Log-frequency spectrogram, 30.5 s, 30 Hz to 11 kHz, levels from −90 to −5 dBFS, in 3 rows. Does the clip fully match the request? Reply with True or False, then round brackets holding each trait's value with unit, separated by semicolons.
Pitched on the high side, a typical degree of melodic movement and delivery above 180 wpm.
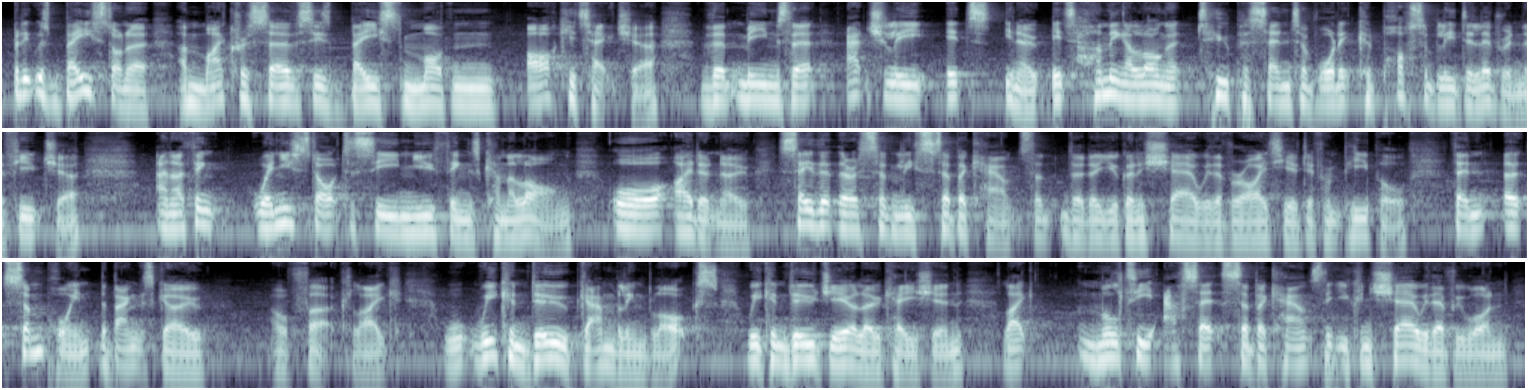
False (110 Hz; 3.6 semitones; 195 wpm)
